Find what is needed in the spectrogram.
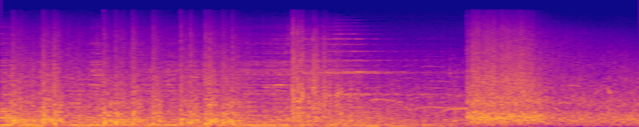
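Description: Fireworks bursting in quick succession with music playing alongside, and one louder, longer burst near the end.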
